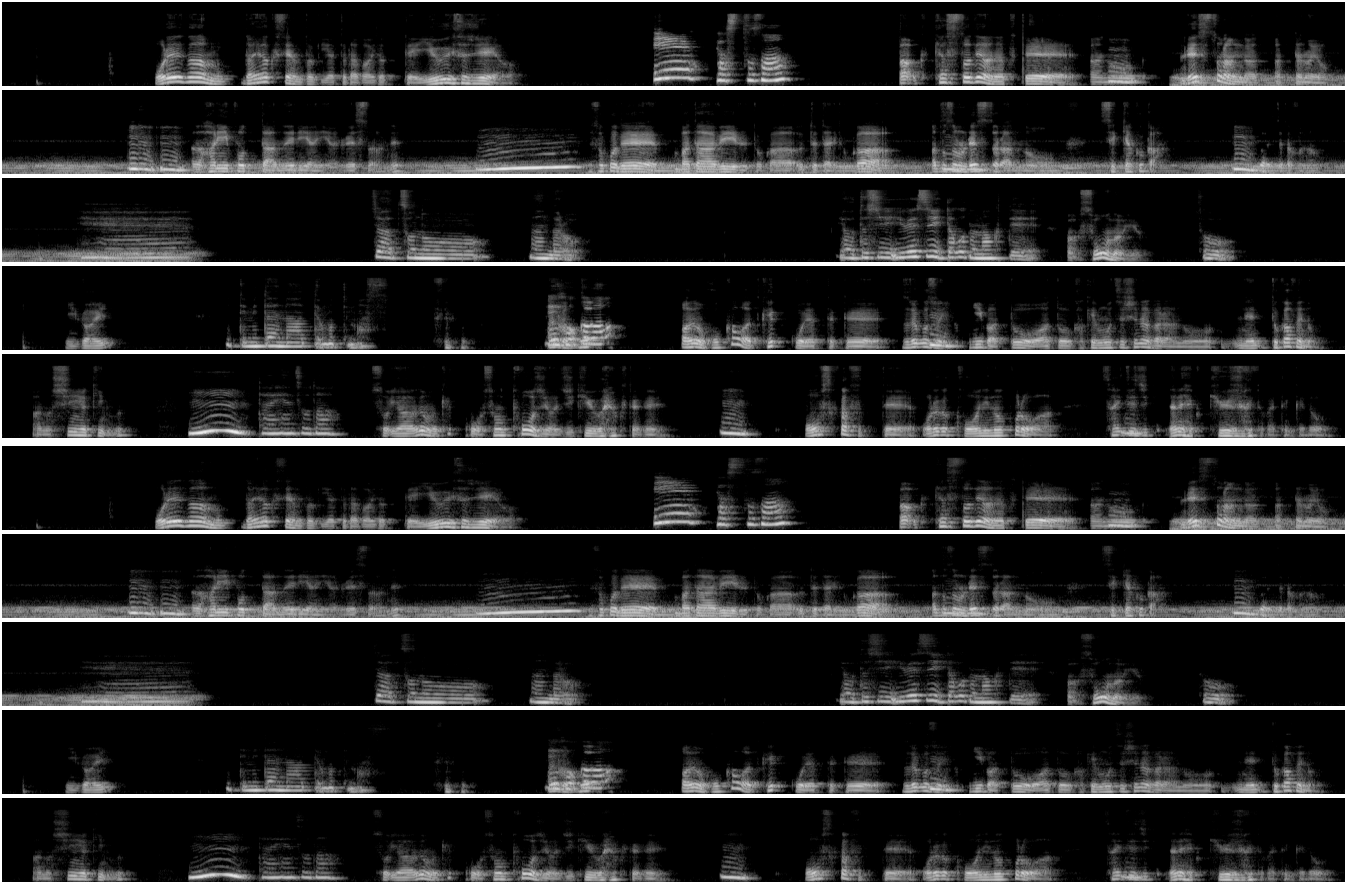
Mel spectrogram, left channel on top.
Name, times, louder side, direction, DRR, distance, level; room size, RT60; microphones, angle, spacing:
voice 1, 1.5-5.1 9.0-11.3 11.8-13.3 15.3-17.5 19.4-22.3 22.7-24.0 24.5-25.1 26.0-26.1 26.4-26.6 37.5-38.3 40.9-41.4 44.7-44.8 45.7-46.2 47.1-53.5 54.0-55.0 57.5-60.4 61.8-64.2 64.8-67.0, left 2 dB, 45° left, 1.3 m, -21 dB
voice 2, 6.5-7.9 11.1-11.4 14.7-15.4 18.2-19.2 22.8-23.3 25.7-26.1 27.6-28.8 30.6-31.7 32.1-32.7 35.2-37.2 38.9-39.2 42.6-44.0 45.7-46.4 49.6-49.9 55.6-57.1 60.9-61.3 64.9-65.2, left 3 dB, 65° left, 0.6 m, -17 dB
sound 1, 11.7-28.8, left 1 dB, 20° right, 5.3 m, -30 dB
19.0 x 7.9 x 3.3 m
head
